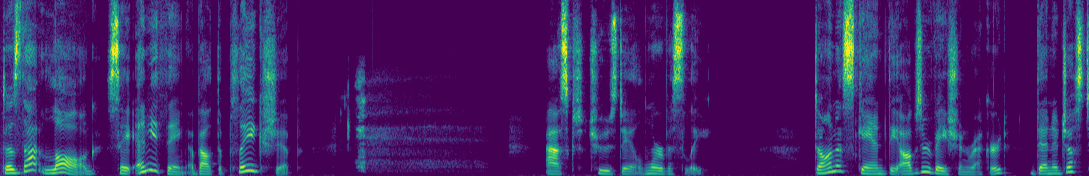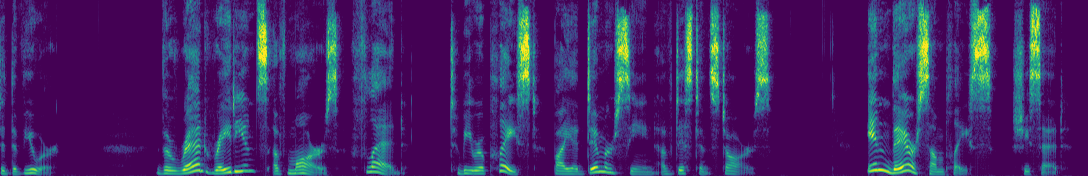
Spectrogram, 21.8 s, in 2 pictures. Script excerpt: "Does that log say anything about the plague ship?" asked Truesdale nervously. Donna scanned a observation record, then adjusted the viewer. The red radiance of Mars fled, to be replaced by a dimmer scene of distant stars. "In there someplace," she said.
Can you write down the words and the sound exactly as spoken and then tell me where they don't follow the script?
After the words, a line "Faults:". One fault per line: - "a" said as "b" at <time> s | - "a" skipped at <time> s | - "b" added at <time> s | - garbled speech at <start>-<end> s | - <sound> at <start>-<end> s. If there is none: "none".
"Does that log say anything about the plague ship?" asked Truesdale nervously. Donna scanned the observation record, then adjusted the viewer. The red radiance of Mars fled, to be replaced by a dimmer scene of distant stars. "In there someplace," she said.
Faults:
- sigh at 3.4-4.9 s
- "a" said as "the" at 8.9 s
